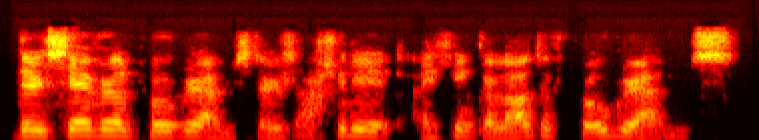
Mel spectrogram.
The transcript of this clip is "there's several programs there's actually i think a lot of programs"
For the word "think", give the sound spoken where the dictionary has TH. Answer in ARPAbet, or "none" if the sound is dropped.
TH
